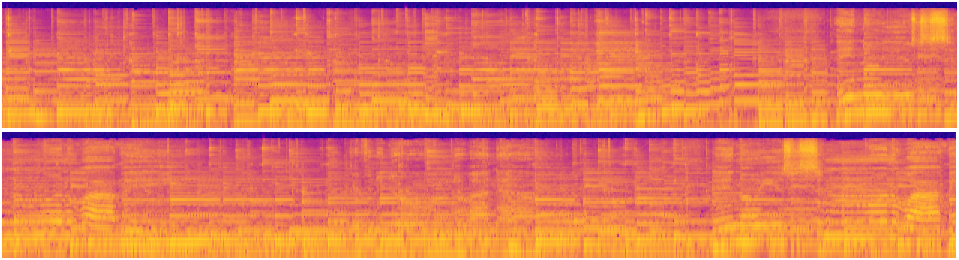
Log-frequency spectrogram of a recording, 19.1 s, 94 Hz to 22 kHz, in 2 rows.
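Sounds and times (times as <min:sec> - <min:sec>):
acoustic guitar fingerpicked: 0:00.0 - 0:19.0
man singing: 0:08.2 - 0:19.0.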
